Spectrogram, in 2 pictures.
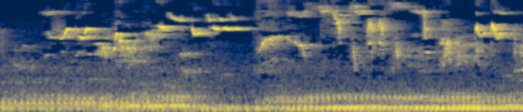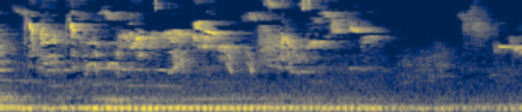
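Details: Siberian rubythroat in a cage sings a long, varied high warble, opening with clear whistled notes and then running into dense scratchy chirps that fade toward the end over a low hum.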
